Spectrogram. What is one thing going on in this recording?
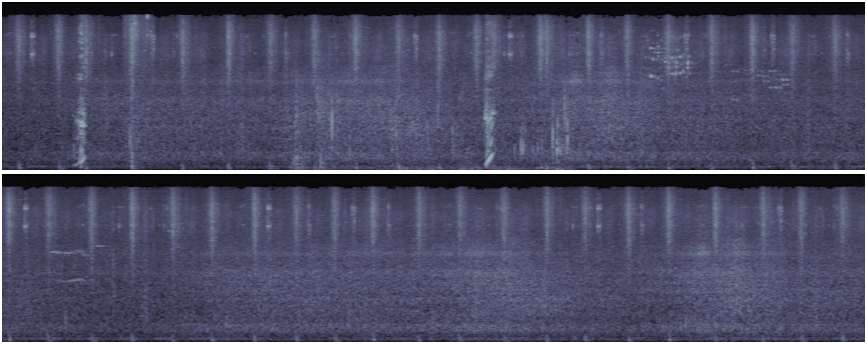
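Footsteps crunch steadily on dirt and rock.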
